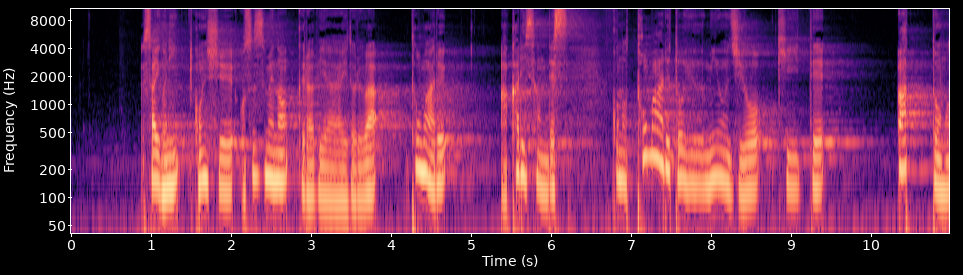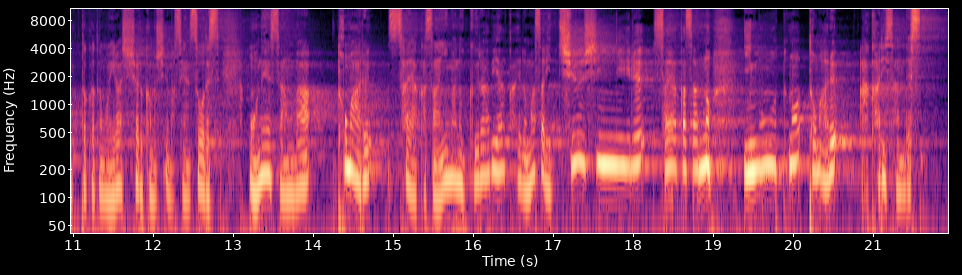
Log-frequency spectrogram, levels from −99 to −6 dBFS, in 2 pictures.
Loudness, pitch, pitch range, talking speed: -24 LUFS, 150 Hz, 130-200 Hz, 315 characters per minute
